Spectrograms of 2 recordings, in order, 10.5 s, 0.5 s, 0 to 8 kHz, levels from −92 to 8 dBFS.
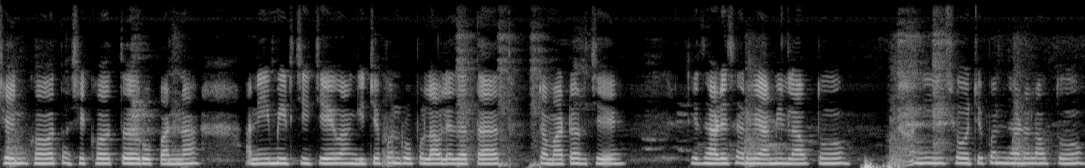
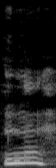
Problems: constant background noise, continuous background conversations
